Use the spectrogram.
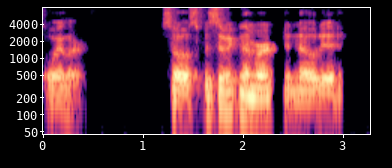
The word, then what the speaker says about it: Euler: Yeah, this is pronounced Euler, not Euler. It's Euler.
